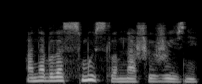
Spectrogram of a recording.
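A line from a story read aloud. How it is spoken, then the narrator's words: Quiet. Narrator (Russian): тихо сказал Энди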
